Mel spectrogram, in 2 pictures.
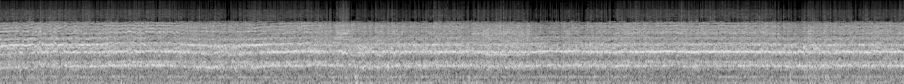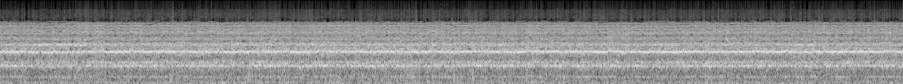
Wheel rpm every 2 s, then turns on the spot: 210, 230, 230, 230, 230, 230, 230, 230, 240.
none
